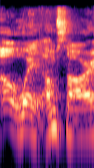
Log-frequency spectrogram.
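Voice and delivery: ordinary talk

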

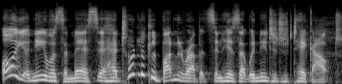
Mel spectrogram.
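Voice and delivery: put-on speaking in a German accent. Retelling what a man told them, German accent. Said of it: "German accent".

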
